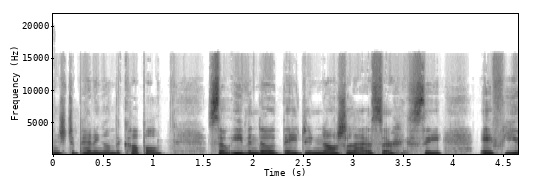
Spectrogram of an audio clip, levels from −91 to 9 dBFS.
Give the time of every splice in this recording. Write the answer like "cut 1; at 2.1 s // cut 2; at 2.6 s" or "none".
cut 1; at 1.5 s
